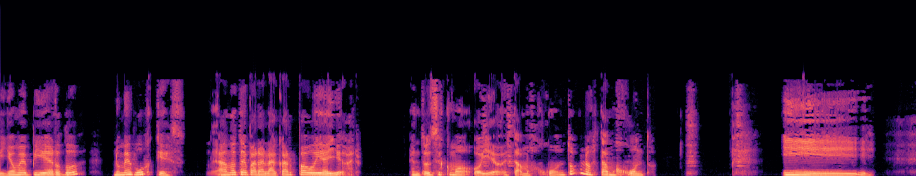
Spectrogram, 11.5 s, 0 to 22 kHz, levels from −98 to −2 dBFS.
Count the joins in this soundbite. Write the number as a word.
zero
